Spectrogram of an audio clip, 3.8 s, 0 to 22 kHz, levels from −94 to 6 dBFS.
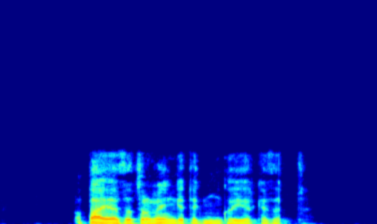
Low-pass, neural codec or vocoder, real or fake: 7.2 kHz; codec, 16 kHz, 8 kbps, FreqCodec, smaller model; fake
